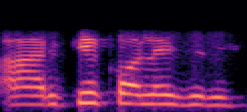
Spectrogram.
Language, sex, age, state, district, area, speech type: Kannada, female, 18-30, Karnataka, Bidar, urban, conversation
